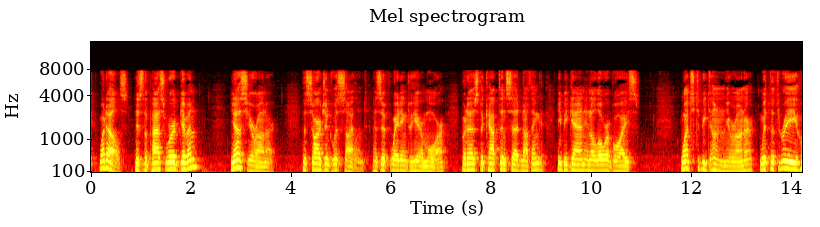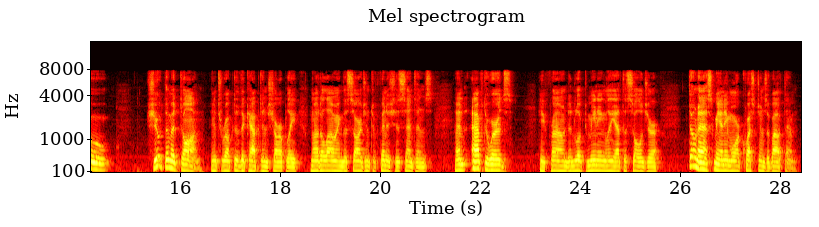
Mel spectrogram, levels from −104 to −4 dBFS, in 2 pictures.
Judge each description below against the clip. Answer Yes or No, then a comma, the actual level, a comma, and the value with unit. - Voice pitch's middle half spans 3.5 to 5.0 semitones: Yes, average, 4.5 semitones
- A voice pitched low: Yes, low, 115 Hz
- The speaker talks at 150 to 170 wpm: Yes, average, 160 wpm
